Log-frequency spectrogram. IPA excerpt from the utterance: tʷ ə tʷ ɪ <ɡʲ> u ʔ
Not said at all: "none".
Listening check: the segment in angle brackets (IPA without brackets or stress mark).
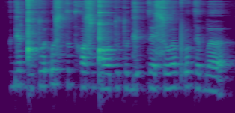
ɡʲ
